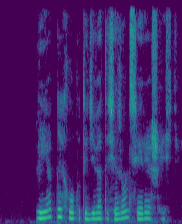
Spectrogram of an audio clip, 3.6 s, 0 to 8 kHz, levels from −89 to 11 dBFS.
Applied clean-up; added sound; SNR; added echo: none; none; none; none.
